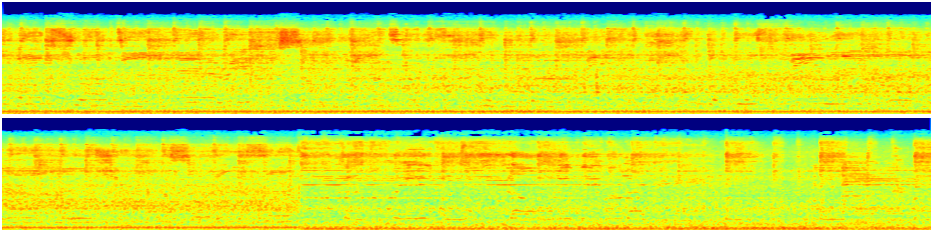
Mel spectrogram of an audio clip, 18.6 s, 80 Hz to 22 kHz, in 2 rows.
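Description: A song plays over the steady in-cabin drone of a 1969 Camaro Z/28's 302 V8 cruising at road speed. About twelve seconds in, the engine note drops abruptly to a lower steady pitch.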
